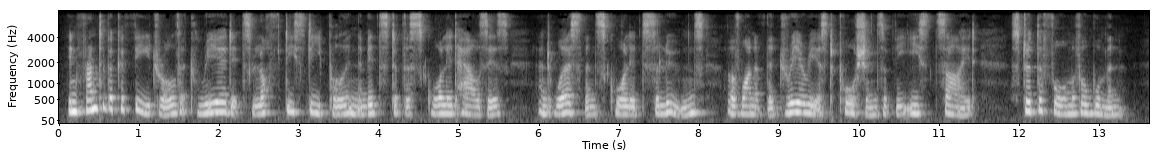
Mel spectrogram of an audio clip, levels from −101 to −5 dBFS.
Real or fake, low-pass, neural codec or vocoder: real; 7.2 kHz; none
